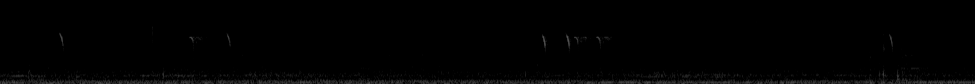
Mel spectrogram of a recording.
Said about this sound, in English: Interesting variant in type 2. Stop. So recording here is that same type 2 bird, wild bird.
